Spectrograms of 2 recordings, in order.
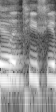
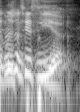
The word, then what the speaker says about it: Letitia: So, it is Leticia, but you say Laticia. My name is spelled L E T I T I A.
